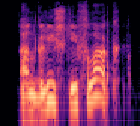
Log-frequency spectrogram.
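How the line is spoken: Shouting. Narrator (Russian): крикнул Джон Манглс

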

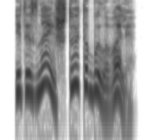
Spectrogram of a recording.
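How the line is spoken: Tired rumbling. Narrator (Russian): устало рокотал Иваныч

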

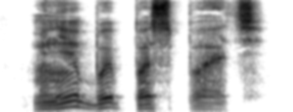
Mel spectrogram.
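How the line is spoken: Young man's groan. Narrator (Russian): простонал парень

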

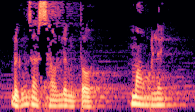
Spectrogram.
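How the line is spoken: Soft. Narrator (Vietnamese): Loan khẽ nói

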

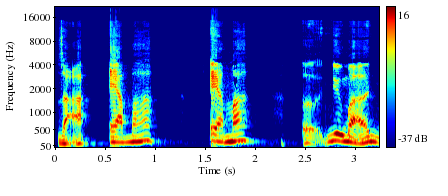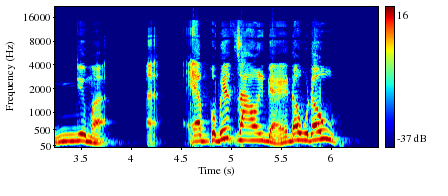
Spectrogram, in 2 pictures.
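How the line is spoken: Stammering. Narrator (Vietnamese): thằng Sáu Bưởi lại lắp bắp

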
